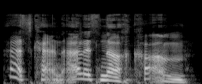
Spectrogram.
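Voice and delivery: very high squeaky voice, gloomy. A narrator's reading. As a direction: darkly warn in a high squeak. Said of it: "gab Gucki düster zurück".

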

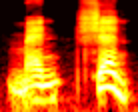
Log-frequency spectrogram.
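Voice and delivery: high, syllables split apart; clicking spider. A narrator's reading. A spider reporting its catch to the elder, high clicking voice. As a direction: click the word out in two high bursts. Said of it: "klickte die Spinne".

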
